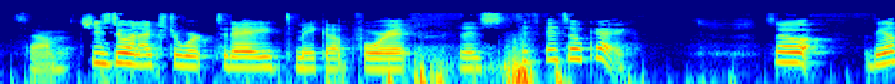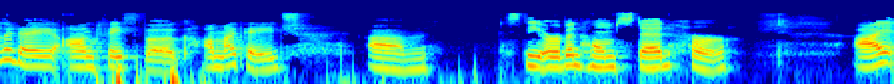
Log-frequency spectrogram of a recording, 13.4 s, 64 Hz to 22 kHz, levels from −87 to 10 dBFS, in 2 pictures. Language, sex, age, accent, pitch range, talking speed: English, female, 20-39, American, 200-255 Hz, 145 wpm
